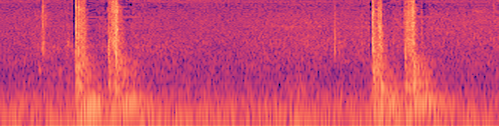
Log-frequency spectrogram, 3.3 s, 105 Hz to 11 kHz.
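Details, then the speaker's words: 2016 GMC Sierra, after replacing the tailgate power lock actuator with an OEM ACDelco unit. Two crisp paired clicks for unlock and lock, nothing dragging or buzzing; normal lock actuator operation. "unlock their lock unlock does appear to be working"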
